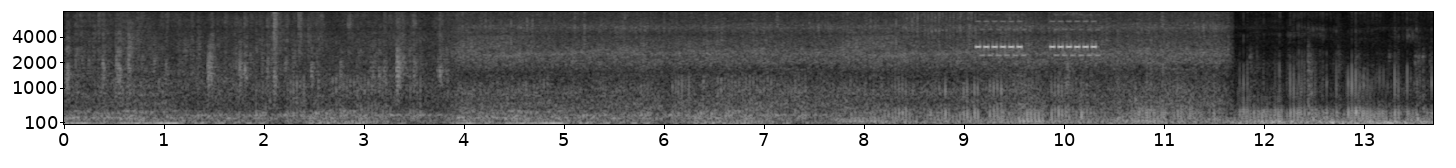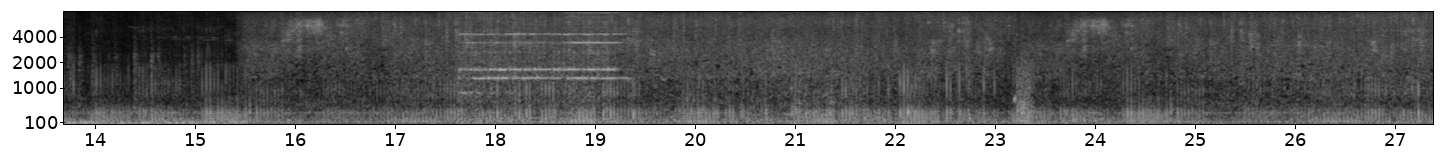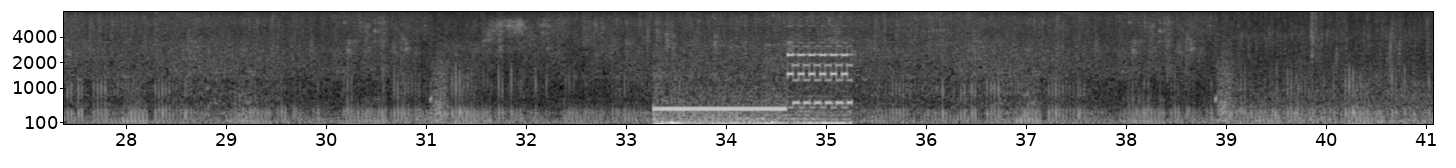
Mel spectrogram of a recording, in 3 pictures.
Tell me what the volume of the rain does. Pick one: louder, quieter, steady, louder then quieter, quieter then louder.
steady.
